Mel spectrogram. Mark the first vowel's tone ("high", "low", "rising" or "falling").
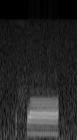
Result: high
